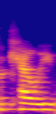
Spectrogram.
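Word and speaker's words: Kelley: My name is spelled K-E-L-L-E-Y. I'm also Kelly Weaver on LinkedIn.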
